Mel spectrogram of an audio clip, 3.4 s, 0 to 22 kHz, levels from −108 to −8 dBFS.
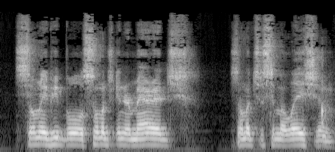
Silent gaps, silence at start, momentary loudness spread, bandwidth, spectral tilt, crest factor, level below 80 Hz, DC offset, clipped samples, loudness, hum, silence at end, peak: none; 0.15 s; 6 LU; 16 kHz; -2 dB/octave; 16 dB; -68 dBFS; under 0.1%; under 0.1%; -23 LUFS; none; 0 s; -10 dBFS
